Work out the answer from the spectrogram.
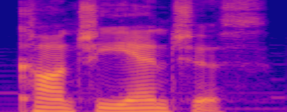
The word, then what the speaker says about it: conscientious: That second syllable is what really confuses people, because that sigh almost sounds like you're saying she. Conscientious, conscientious.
